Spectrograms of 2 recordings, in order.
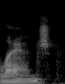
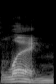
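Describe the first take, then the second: First: The name is said with an extra final sound. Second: The name is said as one short syllable. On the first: The speaker calls it wrong. "not Lange" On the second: The speaker calls it right. "it's pronounced Lang"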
